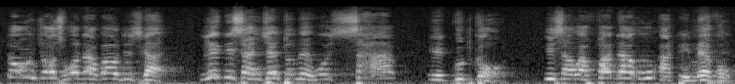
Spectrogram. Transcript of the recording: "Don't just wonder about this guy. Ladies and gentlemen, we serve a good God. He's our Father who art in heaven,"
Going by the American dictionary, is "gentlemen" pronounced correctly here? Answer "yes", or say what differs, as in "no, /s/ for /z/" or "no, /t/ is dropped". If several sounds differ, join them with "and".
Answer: no, /l/ is dropped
